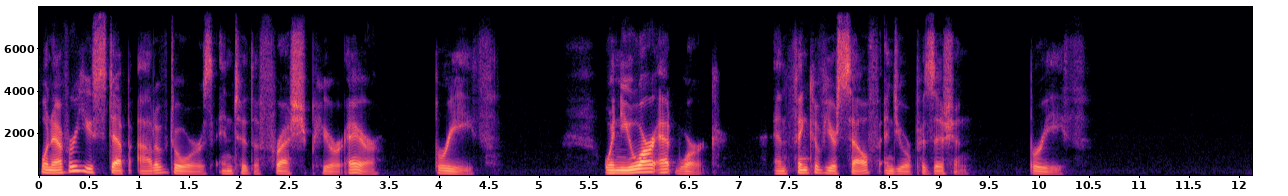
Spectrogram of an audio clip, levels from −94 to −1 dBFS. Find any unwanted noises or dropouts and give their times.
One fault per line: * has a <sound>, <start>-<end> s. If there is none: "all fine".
all fine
